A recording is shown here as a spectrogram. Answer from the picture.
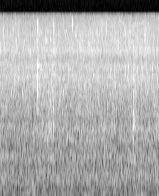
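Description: Chunks of beef frying in hot oil in a wok, a steady sizzle.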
